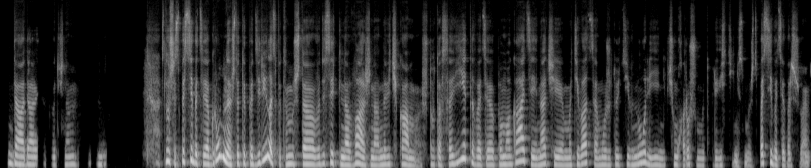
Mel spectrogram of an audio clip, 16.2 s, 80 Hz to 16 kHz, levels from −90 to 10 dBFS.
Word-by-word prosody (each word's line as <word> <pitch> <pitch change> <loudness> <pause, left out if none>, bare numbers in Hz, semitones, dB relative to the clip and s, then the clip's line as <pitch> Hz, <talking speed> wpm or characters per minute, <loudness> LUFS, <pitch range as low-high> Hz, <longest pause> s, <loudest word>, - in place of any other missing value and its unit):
Да-да. 170 -4 +2
Это 180 +3 -9
точно. 165 +1 -7 1.7
Слушай, 230 -5 +4
спасибо 215 +4 +4
тебе 180 -2 +3
огромное, 210 - +7
что 180 +3 0
ты 190 - 0
поделилась, 190 - +4
потому 170 +2 -1
что 170 -1 +3
вот 165 +1 -1
действительно 180 -4 +1
важно 155 -2 +1
новичкам 165 -1 -2
что-то 160 -1 -6
советовать, 175 - -1
э, 155 0 +1
помогать, 170 +10 0
иначе 160 0 -1
мотивация 170 +4 -2
может 155 0 -5
уйти 160 +1 -6
в 155 - -5
ноль 185 +3 0
и 155 +1 -3
ни 145 -1 -7
к 145 - -30
чему 165 +2 -4
хорошему 155 -1 -7
это 140 - -16
привести 150 0 -10
не - - -6
сможет. 130 - -10
Спасибо 185 -3 -1
тебе 145 0 -6
большое. 140 0 -6
165 Hz, 140 wpm, -20 LUFS, 155-185 Hz, 1.7 s, огромное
